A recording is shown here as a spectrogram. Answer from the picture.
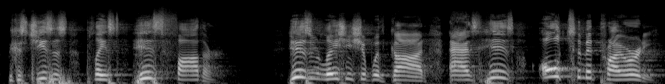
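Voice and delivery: forceful sermon delivery; impassioned preaching. Acted. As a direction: drive each phrase home, high and loud.

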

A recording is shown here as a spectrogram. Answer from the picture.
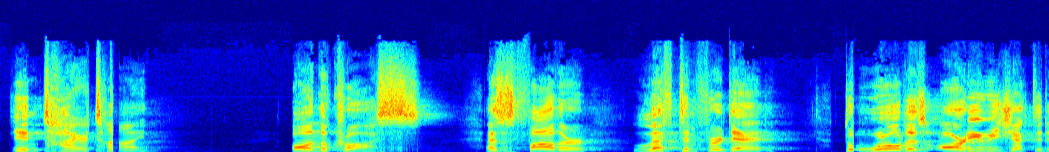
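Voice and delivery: emphatic pulpit delivery; impassioned preaching. Acted. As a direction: build forcefully to the last phrase. Preacher at full force.

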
